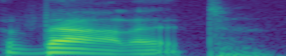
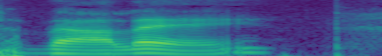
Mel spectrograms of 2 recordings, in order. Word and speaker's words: valet: extremely pretty but also extremely extravagant the valit pronounced valid not valet is what bo brummel called a gentleman's gentleman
